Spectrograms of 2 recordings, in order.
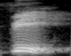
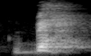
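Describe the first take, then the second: First: The word ends on a plain open vowel. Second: The word ends with a breathy h sound. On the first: It is used as a preposition meaning 'to'. "उसे तब हम कहते हैं वे यानी टू की सेंस में" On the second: It is used as an adjective meaning 'good'. "जब इसे हम एज ए एडजेक्टिव प्रयोग करेंगे तो इसे हम उच्चारण करेंगे बह"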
